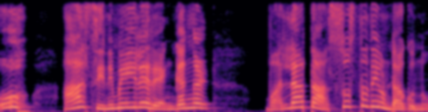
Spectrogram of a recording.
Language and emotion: Malayalam, disgusted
